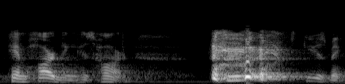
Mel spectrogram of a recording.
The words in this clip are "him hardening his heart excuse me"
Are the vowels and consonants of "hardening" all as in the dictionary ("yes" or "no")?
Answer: yes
